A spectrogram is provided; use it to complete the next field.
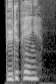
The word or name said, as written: byttepenge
